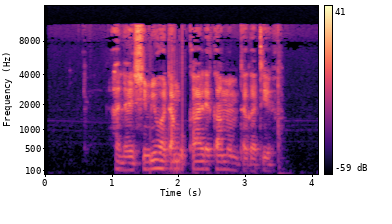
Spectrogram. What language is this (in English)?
Swahili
